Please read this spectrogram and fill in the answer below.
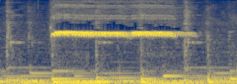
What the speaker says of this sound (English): the sharp sting of a whistle snaps her and Millie to attention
